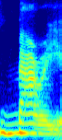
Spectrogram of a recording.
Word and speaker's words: Marie: brass band widows sweet i saw marie max's wife pronounced mary of course casting envious glances at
